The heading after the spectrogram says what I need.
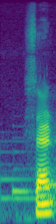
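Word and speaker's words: scent: है सेंट यानी खुशबू सेंट में सी से पहले एस आ रहा इसलिए सी जो है साइलेंट वर्ड होगा सेकंड वर्ड है साइंस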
